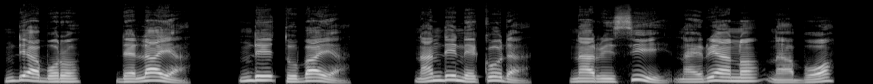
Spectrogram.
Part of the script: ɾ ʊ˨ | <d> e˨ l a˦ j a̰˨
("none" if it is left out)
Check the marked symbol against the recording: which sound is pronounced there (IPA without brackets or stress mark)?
d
